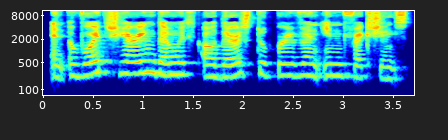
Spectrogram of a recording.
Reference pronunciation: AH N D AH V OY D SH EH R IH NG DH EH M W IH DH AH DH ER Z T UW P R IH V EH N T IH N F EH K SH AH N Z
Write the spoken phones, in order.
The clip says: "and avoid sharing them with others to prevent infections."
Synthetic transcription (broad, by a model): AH N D AH V OY D SH EH R IH NG DH EH M W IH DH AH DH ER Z T UW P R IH V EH N IH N F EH K SH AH N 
